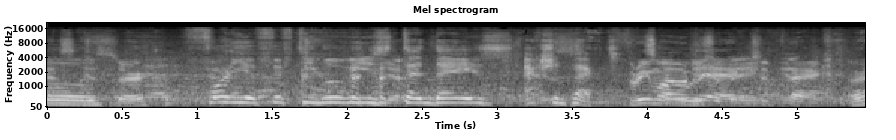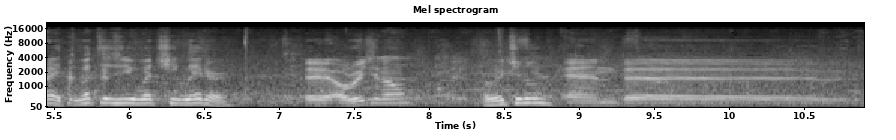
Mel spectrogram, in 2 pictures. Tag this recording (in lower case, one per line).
speech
